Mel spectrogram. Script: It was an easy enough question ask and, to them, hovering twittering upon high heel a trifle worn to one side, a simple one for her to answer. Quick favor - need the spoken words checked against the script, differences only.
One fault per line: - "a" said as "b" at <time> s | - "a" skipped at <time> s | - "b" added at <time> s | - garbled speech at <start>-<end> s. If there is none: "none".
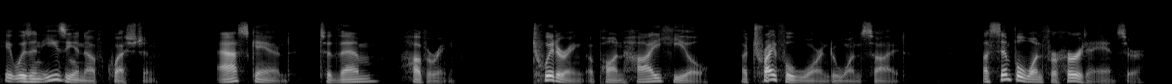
none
